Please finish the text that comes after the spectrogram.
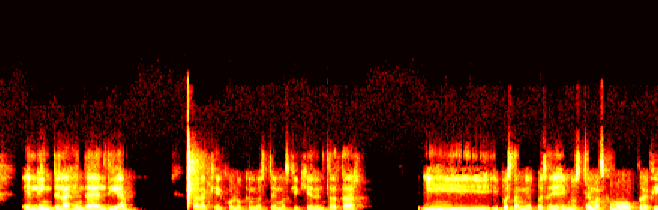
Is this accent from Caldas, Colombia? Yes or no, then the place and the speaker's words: yes; Manizales, Caldas, Colombia; Soy de Manizales, diseñador visual, graduado hace 2 días.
